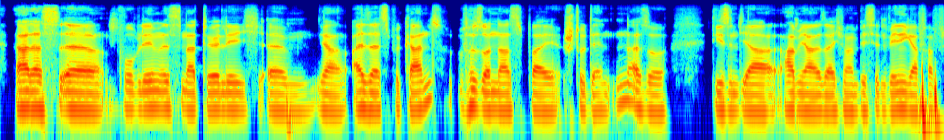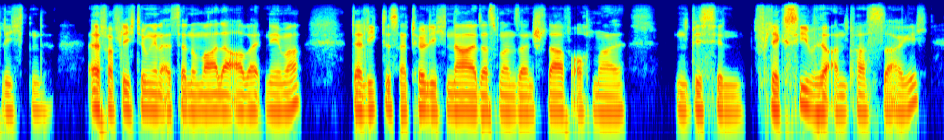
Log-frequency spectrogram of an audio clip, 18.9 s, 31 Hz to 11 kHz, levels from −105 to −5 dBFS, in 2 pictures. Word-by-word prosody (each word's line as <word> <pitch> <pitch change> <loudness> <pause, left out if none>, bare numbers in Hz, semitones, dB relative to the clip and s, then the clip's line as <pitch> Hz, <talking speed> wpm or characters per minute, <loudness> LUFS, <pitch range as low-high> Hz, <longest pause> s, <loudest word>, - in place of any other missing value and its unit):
Ja, 125 - +8
das, 120 -2 +3
äh, 115 -2 +5 0.2
Problem 120 0 0
ist 120 +1 -2
natürlich, 115 -1 0
ähm, 110 +1 -3
ja, 110 -1 0
allseits 115 -1 +1
bekannt, 120 +10 0
besonders 115 -3 0
bei 105 -1 0
Studenten, 115 +7 -3
also, 110 -5 -1 0.5
die 110 - 0
sind 110 +1 -3
ja 105 -1 +2
haben 115 0 +2
ja, 110 -1 +3
sage 105 0 +1
ich 105 - -9
mal, 110 - -2
'n - - -8
bisschen 110 0 -6
weniger 110 -1 +2
verpflichtend, 110 +1 -3 0.4
äh - - +6
Verpflichtungen 115 0 0
als 105 0 -3
der 110 - -1
normale 110 0 +1
Arbeitnehmer. 110 +4 -2 0.5
Da 110 - +4
liegt 115 +2 -3
es 115 - 0
natürlich 110 0 0
nahe, 110 -1 +4
dass 105 -1 -2
man 105 -1 -3
seinen 100 -1 -3
Schlaf 105 0 +1
auch 105 -1 -6
mal 105 0 -5 0.5
'n 105 -2 -7
bisschen 100 -2 -3
flexibel 115 -5 +4
anpasst, 105 0 -3
sage 105 +5 -3
ich. 165 - -9
110 Hz, 155 wpm, -26 LUFS, 105-115 Hz, 0.5 s, Ja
